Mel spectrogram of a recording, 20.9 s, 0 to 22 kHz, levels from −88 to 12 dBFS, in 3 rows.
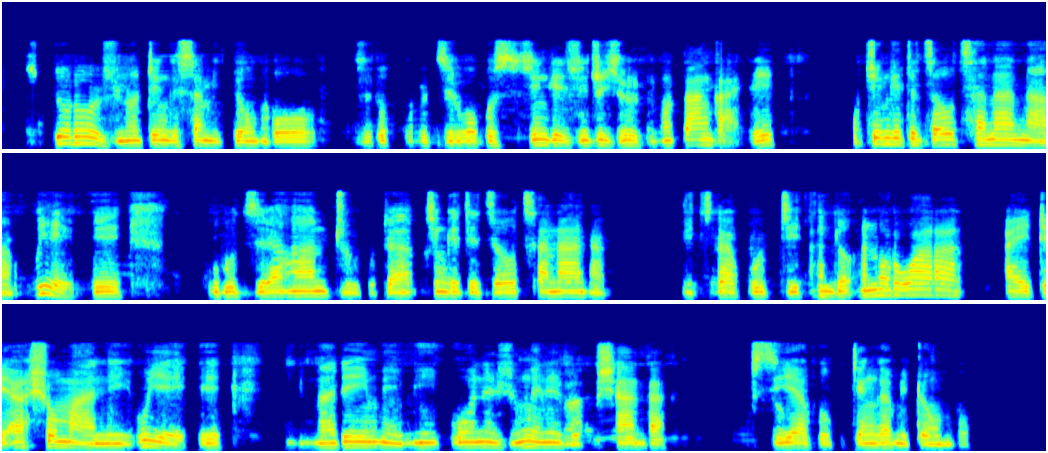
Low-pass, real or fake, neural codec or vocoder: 7.2 kHz; real; none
